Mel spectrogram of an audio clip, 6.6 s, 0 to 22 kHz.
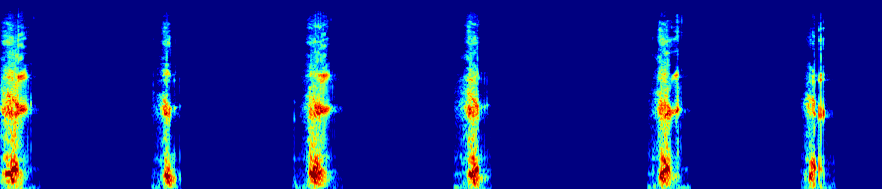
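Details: Persistent violent, very loud hiccups lasting over 10 hours a day for weeks in December 2019: six short, sharp, loud hiccups about one second apart, roughly 52 a minute, with silence between.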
